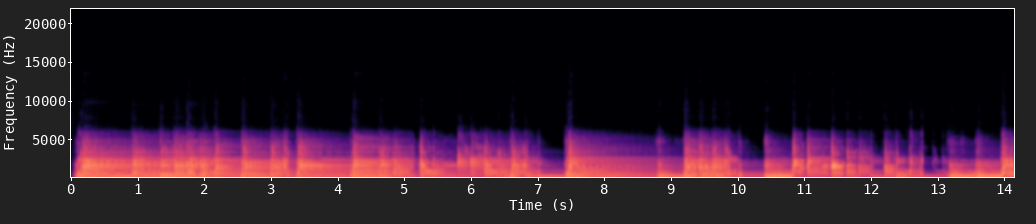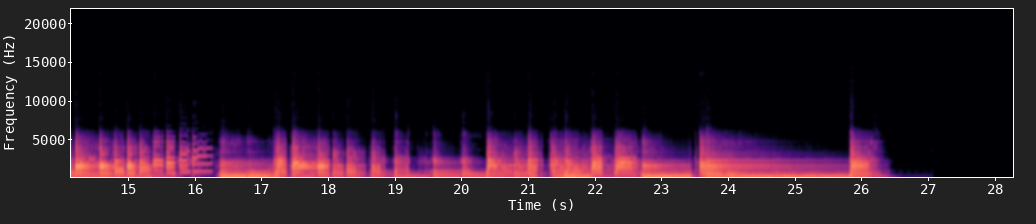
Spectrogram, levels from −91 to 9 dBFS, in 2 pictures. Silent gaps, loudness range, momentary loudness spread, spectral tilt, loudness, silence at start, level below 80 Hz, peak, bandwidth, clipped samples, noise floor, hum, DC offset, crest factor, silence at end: none; 5 LU; 10 LU; -8 dB/octave; -19 LUFS; 0.05 s; -40 dBFS; 0 dBFS; 6.2 kHz; under 0.1%; -69 dBFS; none; under 0.1%; 20 dB; 1.85 s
